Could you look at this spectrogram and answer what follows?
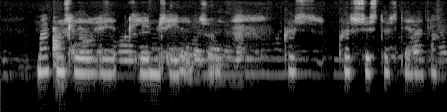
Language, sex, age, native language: Icelandic, female, 11, Icelandic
